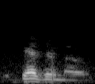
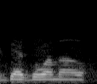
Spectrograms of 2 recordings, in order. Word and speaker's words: Desimo: So, like, seeing Coach Mike Desimo there, just so you know, it's pronounced Desermo. People want to say Desormo.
